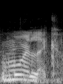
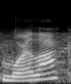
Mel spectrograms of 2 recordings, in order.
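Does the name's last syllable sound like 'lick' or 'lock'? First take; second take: lick; lock. First: The last syllable sounds like 'lick'. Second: The last syllable sounds like 'lock'. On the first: The speaker calls it right. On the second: The speaker calls it wrong.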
